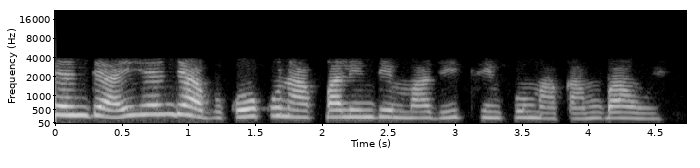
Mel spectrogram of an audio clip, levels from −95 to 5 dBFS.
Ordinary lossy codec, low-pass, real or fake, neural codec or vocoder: Opus, 16 kbps; 3.6 kHz; real; none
